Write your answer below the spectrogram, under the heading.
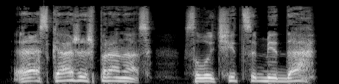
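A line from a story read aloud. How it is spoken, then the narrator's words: Hoarse voice. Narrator (Russian): добавил хриплый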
